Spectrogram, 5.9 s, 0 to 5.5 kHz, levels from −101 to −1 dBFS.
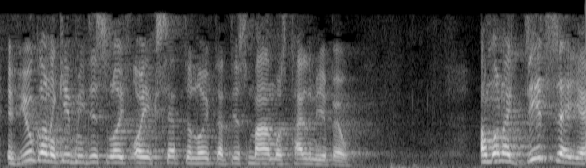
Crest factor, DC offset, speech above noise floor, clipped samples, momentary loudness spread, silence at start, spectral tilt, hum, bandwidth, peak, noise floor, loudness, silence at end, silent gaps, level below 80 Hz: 20 dB; under 0.1%; 34 dB; under 0.1%; 7 LU; 0.1 s; -6.5 dB/octave; none; 5.2 kHz; -8 dBFS; -60 dBFS; -27 LUFS; 0 s; none; -64 dBFS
